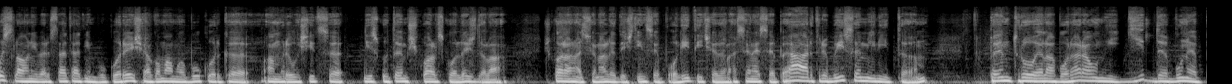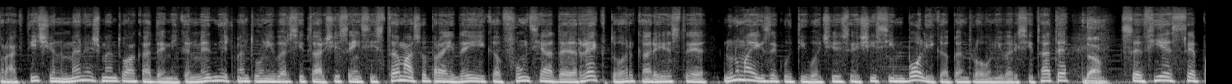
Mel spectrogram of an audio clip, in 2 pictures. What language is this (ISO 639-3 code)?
ron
